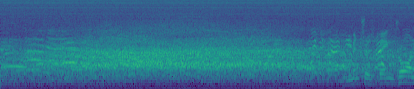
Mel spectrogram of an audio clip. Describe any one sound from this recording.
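A large crowd cheers and roars loudly in an echoing hall.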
